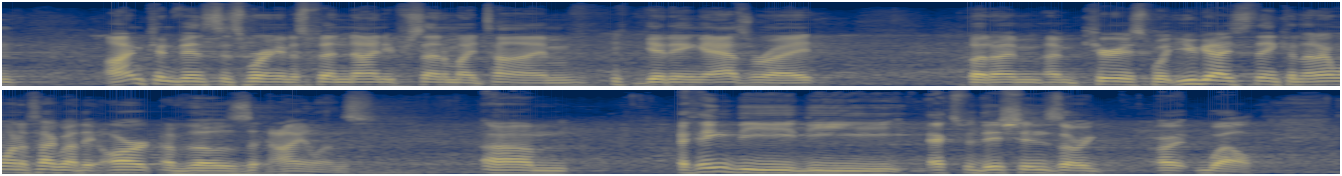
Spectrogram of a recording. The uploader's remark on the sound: Our live panel from the Blizzcon Epic Stage!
